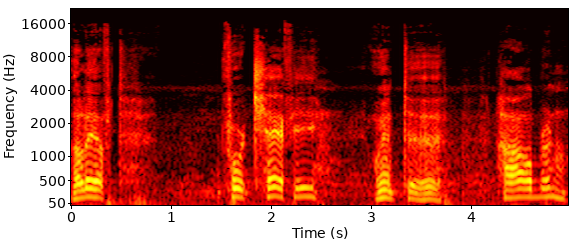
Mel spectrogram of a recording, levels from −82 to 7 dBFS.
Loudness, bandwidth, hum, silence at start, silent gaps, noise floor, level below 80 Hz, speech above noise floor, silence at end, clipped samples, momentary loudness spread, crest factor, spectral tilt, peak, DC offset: -20 LUFS; 16.5 kHz; none; 0 s; none; -50 dBFS; -50 dBFS; 30 dB; 0.05 s; under 0.1%; 18 LU; 18 dB; -4 dB/octave; -4 dBFS; under 0.1%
